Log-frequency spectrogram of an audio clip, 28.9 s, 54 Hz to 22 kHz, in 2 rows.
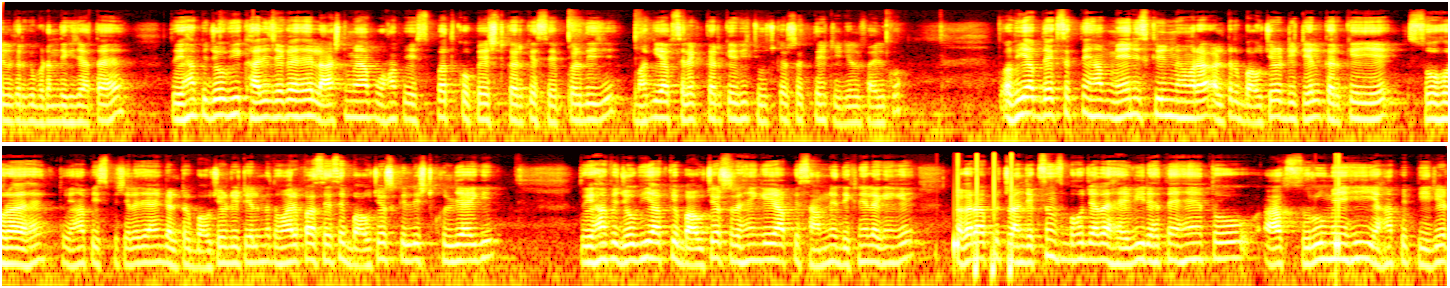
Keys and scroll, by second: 4.0 ctrl+v, 8.9 Escape, 18.3 Down, 25.9 Escape.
